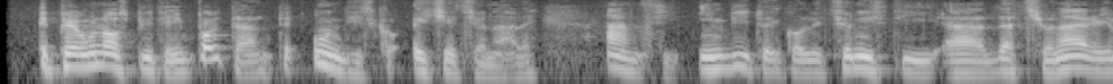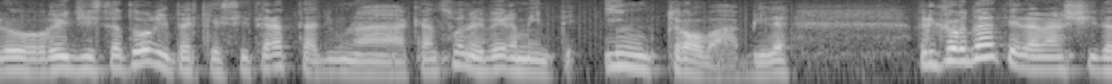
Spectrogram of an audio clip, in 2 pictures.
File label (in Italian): annuncio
